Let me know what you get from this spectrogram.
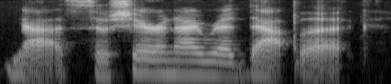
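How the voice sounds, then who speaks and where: A woman's voice: on the low side, level tone, slow, gravelly, sharp tone, a little hiss or hum. A woman hosting a livestream, chatting casually. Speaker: livestream host of crafting sprints. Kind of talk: casual chat.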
